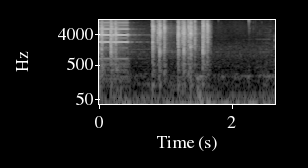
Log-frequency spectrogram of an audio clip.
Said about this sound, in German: Aber auch, wie die erstmal mit was für einer Gewalt die auf die arme Tastatur einhält.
